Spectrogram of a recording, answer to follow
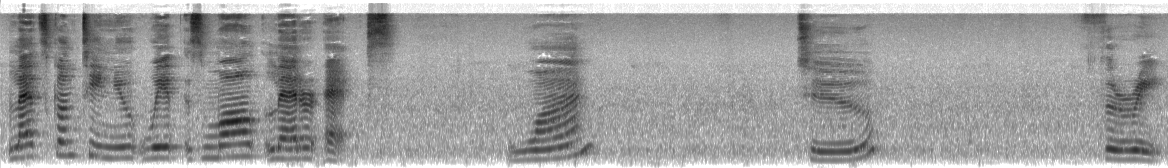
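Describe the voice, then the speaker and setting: Young woman, Spanish first language, kids' teacher on video: very slow, patient phonics drills, clear bright tone. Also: a little high, a little hiss or hum, low-quality recording. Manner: slow, drawn-out phonics teaching with counting and repeated words. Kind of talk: children's class video lesson.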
